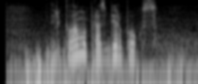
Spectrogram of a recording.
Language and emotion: Russian, neutral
